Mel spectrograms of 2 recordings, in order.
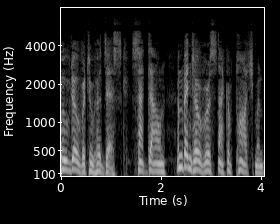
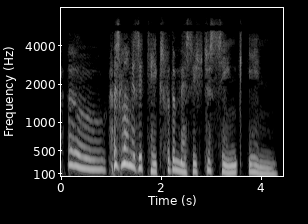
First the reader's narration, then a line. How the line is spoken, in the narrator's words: said Umbridge sweetly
